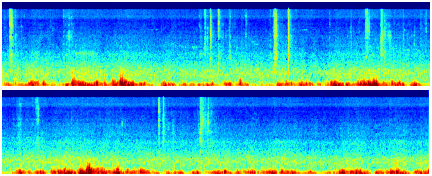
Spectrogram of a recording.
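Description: Faint scattered clicks and rustles of hands working a tarp guyline at its ground stake among dry leaves, over a low, uneven rumble.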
